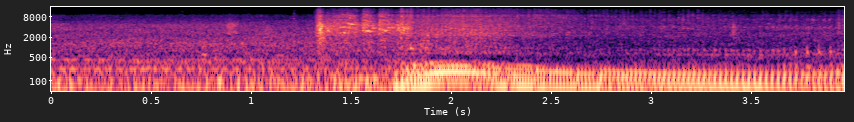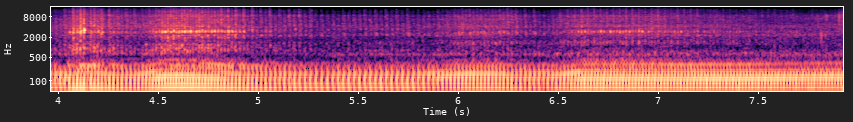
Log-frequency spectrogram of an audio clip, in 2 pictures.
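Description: Porsche 911 GT3's flat-six engine revved sharply up and back down about two seconds in, blipped again twice around four and six seconds, then revs climbing steadily near the end as the car pulls away.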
